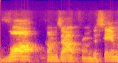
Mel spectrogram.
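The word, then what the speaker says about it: ظ: of your tongue, and it makes contact with the edges or the bottom of the front teeth.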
